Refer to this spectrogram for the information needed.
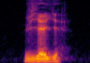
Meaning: feminine plural of vieux
- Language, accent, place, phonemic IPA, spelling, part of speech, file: French, France, Lyon, /vjɛj/, vieilles, adjective, LL-Q150 (fra)-vieilles.wav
